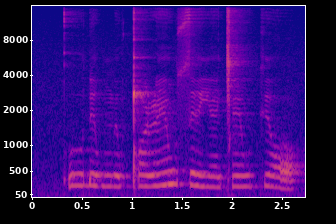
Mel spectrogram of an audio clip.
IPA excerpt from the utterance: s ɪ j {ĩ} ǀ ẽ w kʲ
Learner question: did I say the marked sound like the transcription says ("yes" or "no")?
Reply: no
